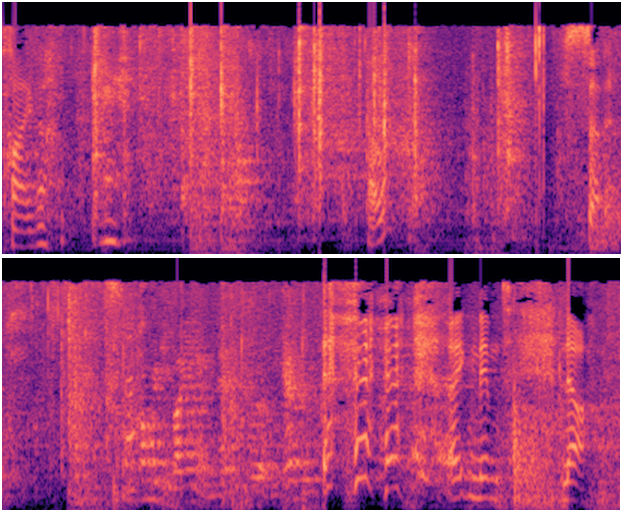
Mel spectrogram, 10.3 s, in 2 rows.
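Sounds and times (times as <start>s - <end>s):
speech: 0.1s - 2.1s, 4.9s - 5.1s, 6.3s - 7.8s, 8.9s - 10.3s
door being closed: 1.1s - 4.7s, 5.6s - 6.2s
laughter: 7.8s - 9.0s.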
